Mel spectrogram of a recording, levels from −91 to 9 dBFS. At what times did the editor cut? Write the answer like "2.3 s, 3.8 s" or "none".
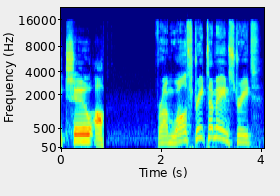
0.9 s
